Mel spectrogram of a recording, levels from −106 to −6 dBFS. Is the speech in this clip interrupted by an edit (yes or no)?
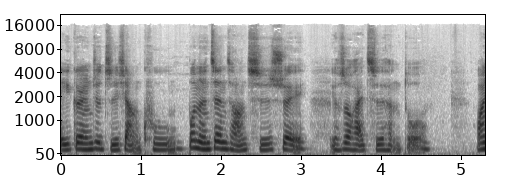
yes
